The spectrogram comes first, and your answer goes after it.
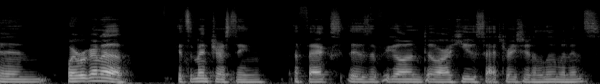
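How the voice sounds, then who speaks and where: Here a man talks at a fairly quick pace. His intonation stays monotone and flat. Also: medium pitch for a man, very clean recording, silent background. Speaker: photographer. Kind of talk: software tutorial narration.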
